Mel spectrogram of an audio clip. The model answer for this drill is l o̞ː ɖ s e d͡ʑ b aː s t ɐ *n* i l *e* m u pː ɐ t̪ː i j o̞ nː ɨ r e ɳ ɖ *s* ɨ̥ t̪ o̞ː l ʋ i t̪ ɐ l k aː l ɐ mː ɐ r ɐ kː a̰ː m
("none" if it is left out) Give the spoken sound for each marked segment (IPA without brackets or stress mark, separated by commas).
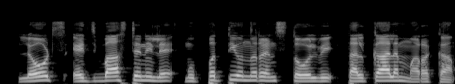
n, e, s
